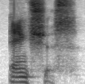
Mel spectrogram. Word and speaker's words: anxious: Anxious, complexion. The letter X in these words is pronounced with two sounds, ksh.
